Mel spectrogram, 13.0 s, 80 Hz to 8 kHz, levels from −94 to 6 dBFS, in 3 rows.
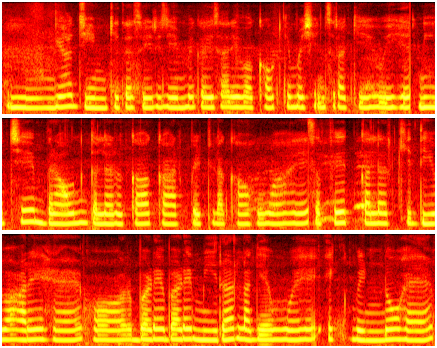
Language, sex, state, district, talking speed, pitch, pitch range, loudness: Hindi, female, Andhra Pradesh, Anantapur, 175 wpm, 260 Hz, 255-270 Hz, -15 LUFS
